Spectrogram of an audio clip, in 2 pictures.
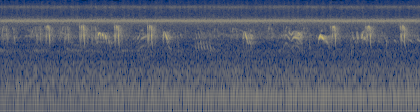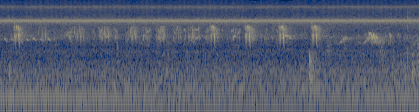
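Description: Birds chirping, short sharp calls coming two or three a second in an irregular run, over a steady high-pitched drone.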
